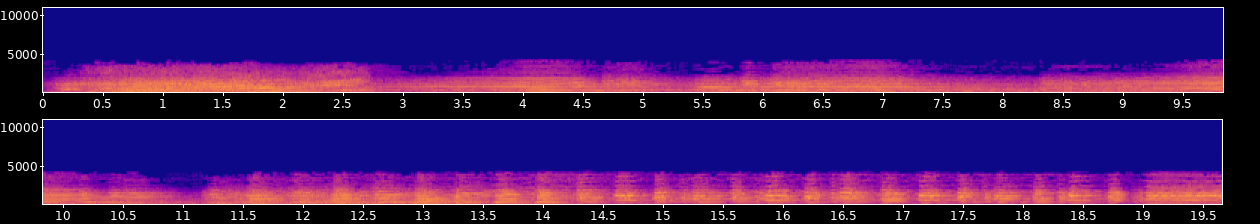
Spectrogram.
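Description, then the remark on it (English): A car engine roars and revs repeatedly, pitch climbing and dropping through several gear shifts as the vehicle accelerates away to trail a taxi, loud throughout with no talking. “He's getting in a taxi. Trail him, Cato. Don't lose sight of him. Let's go.”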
